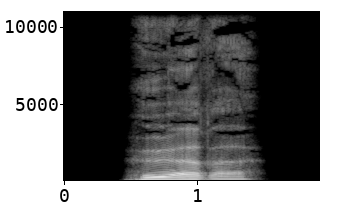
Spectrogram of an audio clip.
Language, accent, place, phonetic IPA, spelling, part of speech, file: German, Germany, Berlin, [ˈhøːəʁə], höhere, adjective, De-höhere.ogg
- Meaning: inflection of hoch: 1. strong/mixed nominative/accusative feminine singular comparative degree 2. strong nominative/accusative plural comparative degree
